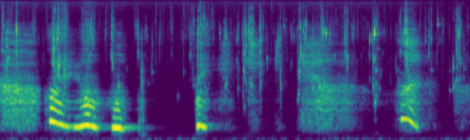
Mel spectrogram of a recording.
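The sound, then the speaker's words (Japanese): Wet, slippery squishing as lotion and hot water are mixed by hand, heard in several short bursts separated by pauses, with soft voiced sounds between them. “ローションとお湯を手で混ぜ混ぜして。”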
